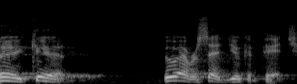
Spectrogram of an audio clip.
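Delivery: mock snide, sneering tone, pitched high. Retelling what the opposing coach said after his first win, imitating a sneery voice. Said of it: "in kind of a sneery voice".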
